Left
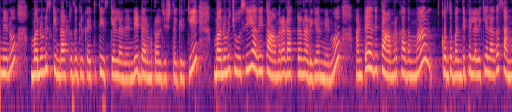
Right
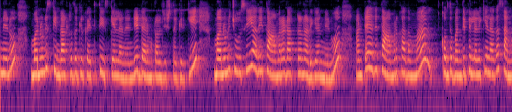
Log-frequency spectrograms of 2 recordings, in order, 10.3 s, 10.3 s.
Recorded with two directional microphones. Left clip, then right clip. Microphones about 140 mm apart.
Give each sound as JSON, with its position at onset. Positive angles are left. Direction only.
{"t": 0.0, "sound": "a woman's voice", "side_deg": 50}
